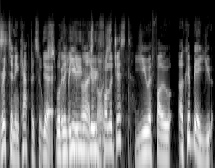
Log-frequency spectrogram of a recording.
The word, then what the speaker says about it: ufologist: No, UFOologist. It just doesn't sound right when you say it like that. Ufologist. Because it's like UFOologist. Ufologist. It's two O's, so then it'd be ufologist.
